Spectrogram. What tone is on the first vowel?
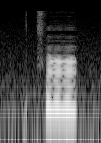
high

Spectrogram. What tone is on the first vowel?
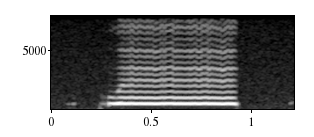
high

